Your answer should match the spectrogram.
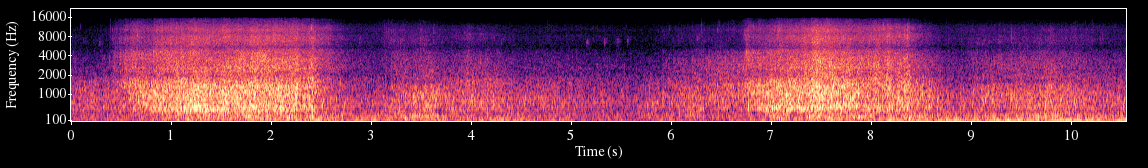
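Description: Small waves washing in, two surges of surf about six seconds apart, each swelling and falling away over about two seconds over a steady low hiss.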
